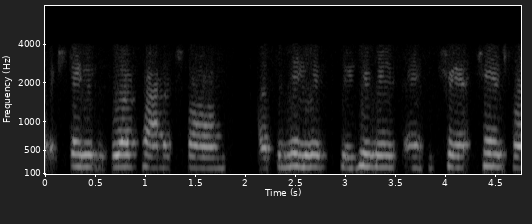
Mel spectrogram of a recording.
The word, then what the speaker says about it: simian: Recent discovery suggested the virus probably caused from chimpanzees and other non-human primates infected with this is pronounced Simian, Simian, infected with the Simian form of HIV called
